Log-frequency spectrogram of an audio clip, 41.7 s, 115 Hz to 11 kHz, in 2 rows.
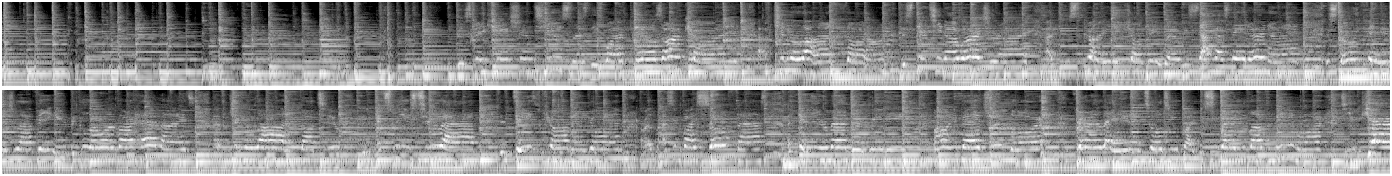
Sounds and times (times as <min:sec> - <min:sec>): Acoustic guitar: 0:00.0 - 0:41.6
Strum: 0:00.0 - 0:41.6.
